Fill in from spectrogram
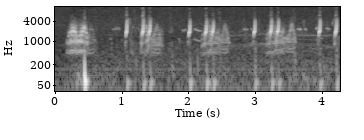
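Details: Wild common quail repeating sharp, high three-note phrases roughly every second, following an opening rough nasal burst, with soft grating sounds between.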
